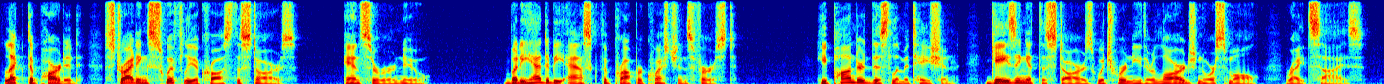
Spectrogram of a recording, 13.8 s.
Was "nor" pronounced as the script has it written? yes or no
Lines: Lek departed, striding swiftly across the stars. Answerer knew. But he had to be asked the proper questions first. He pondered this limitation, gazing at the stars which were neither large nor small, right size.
yes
